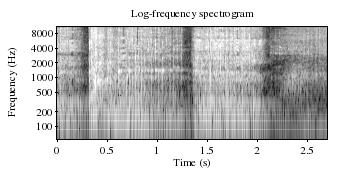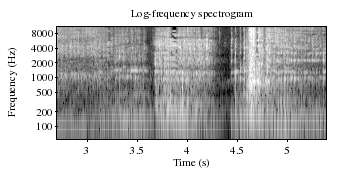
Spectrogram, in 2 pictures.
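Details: Lion roaring in deep, rough bursts, each lasting about a second and separated by short pauses, with a lower rumbling growl running underneath between them.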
